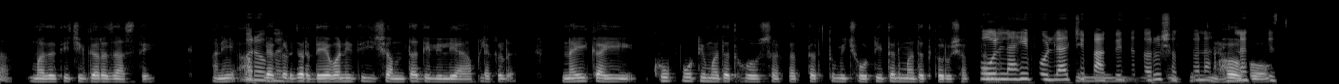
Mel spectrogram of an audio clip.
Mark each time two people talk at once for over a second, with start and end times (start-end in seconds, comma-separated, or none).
10.8-12.7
